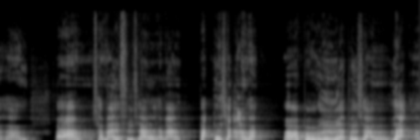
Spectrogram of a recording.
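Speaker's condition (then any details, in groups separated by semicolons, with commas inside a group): Tongue cancer; biopsy-confirmed, ECCT treatment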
